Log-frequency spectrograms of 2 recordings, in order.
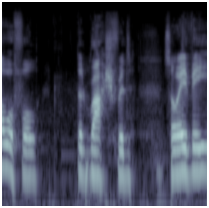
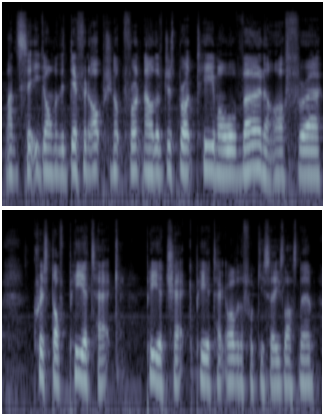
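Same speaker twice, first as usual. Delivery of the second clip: ordinary delivery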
